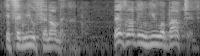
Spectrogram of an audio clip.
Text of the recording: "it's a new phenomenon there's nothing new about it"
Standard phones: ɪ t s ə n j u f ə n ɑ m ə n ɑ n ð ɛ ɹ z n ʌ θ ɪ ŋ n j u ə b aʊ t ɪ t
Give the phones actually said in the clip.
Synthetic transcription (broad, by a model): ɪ t s ə n j u f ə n ɑ m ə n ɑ ð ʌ ɹ z n ʌ θ ɪ ŋ n j u ə b aʊ t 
